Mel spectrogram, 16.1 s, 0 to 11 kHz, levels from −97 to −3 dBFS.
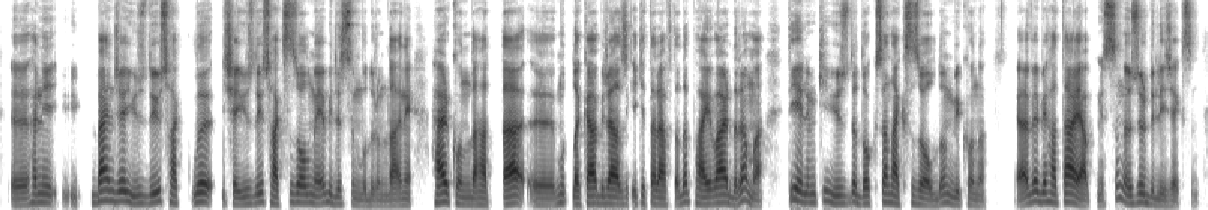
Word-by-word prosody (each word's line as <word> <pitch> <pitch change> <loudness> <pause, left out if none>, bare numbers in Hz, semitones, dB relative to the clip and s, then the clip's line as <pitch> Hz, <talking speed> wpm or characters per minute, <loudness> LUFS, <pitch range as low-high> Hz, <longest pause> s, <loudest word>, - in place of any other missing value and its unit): eee, 95 +1 -2
hani, 130 0 -2 0.2
i - - -16 0.2
bence 155 +3 +2
%100 135 +2 0
haklı 135 +3 -2
şey 105 - +2
%100 120 +6 -2
haksız 115 +5 +2
olmayabilirsin 115 -6 0
bu 90 -1 -11
durumda. 90 0 -4
Hani, 95 +1 -1 0.3
her 140 +2 +4
konuda 105 -2 -2
hatta, 110 +4 +4
eee, 100 0 -4
mutlaka 120 -2 +2
birazcık 115 -2 +2
2 110 +4 -7
tarafta 105 0 -1
da 140 0 -3
pay 110 -4 +1
vardır 130 0 +4
ama - - -1 0.3
diyelim 140 -7 -2
ki 160 +5 -9
%90 120 0 -1
haksız 120 -1 +2
olduğun 105 +7 -3
bir 100 -2 -2
konu, 85 -4 -10 0.4
eee, - - +2
ve 155 -1 -1
bir 145 - -1
hata 135 0 +3
yapmışsın, 180 - +3
özür 125 +1 0
dileyeceksin. 90 -5 -4
120 Hz, 145 wpm, -25 LUFS, 105-135 Hz, 0.4 s, her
